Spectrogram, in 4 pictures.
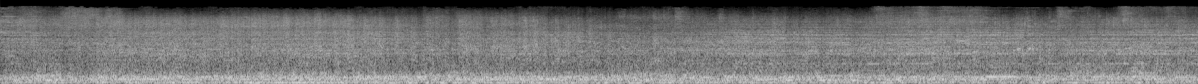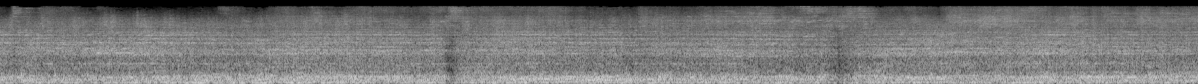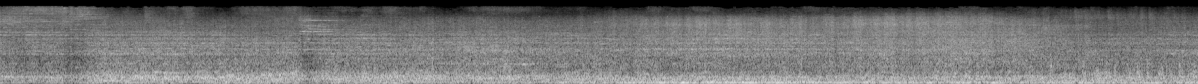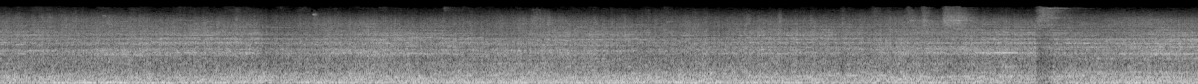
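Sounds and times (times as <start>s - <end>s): freight cars rumbling on rail: 0.0s - 47.9s.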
